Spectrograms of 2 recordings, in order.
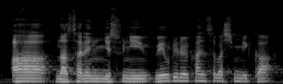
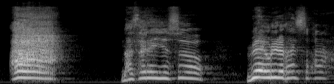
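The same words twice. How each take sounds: First: Said in the usual way. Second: Shouting high and loud. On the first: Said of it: "이렇게 외친 게 아니고". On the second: Shown as a demonstration. Possessed man shouting at Jesus, loud yell. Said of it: "큰 소리로".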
